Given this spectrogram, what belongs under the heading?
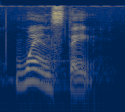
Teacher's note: a dica é o D não é pronunciado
